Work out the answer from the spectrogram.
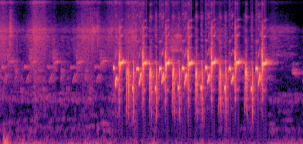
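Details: Long rapid ropelan panjang song of a yellow-vented bulbul, used as tutor recording: a quick run of sharp, repeated warbled notes, roughly three per second, after a quiet start.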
